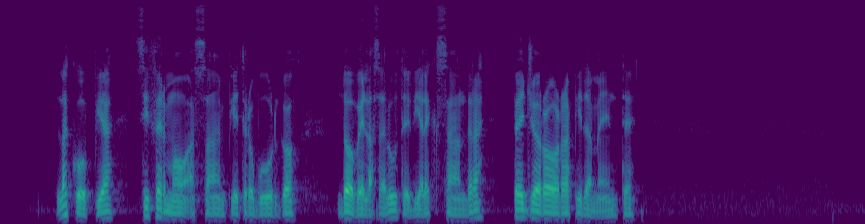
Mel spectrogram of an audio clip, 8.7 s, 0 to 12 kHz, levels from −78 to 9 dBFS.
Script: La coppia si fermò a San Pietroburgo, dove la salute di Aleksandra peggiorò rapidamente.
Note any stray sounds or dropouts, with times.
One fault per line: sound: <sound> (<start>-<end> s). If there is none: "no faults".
no faults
